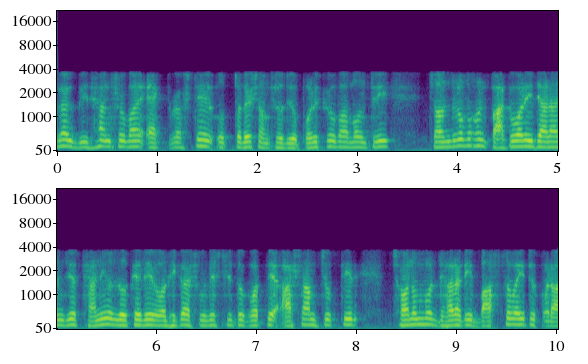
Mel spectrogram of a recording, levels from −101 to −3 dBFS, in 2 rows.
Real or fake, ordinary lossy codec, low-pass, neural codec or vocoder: fake; none; 3.6 kHz; codec, 16 kHz, 1.1 kbps, Voila-Tokenizer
